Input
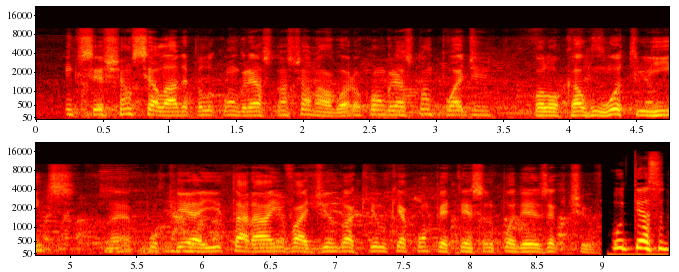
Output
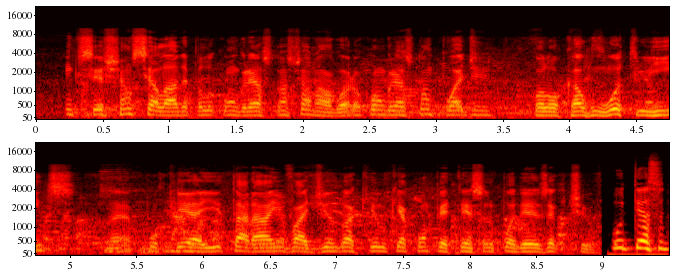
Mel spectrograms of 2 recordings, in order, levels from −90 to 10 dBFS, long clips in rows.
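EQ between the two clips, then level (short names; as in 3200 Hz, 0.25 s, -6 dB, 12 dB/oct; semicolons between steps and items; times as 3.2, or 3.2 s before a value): LPF 7200 Hz 12 dB/oct; -8.0 dB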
